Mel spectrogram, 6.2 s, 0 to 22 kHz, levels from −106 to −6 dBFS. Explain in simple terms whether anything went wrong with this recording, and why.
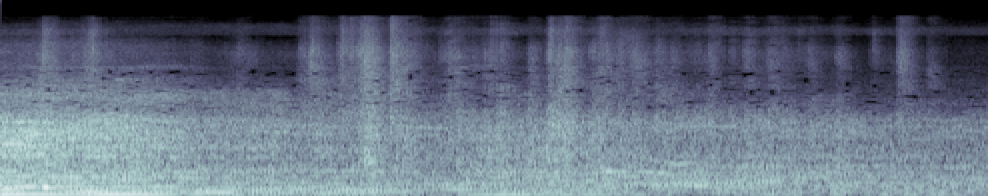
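Yes: the whole clip has a plainly audible coded quality in the treble, likely from HE-AAC compression. The top of the spectrum has been rebuilt from copies of lower bands rather than kept, so the highs sound gritty and metallic throughout.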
